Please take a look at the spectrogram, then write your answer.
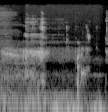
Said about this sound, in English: went out, got some coffee, and now I'm I'm going to enjoy this delicious cup of coffee. A sip right now. One second.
